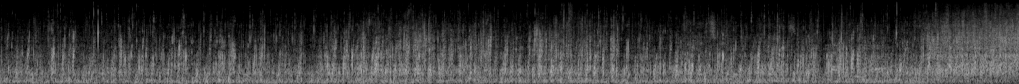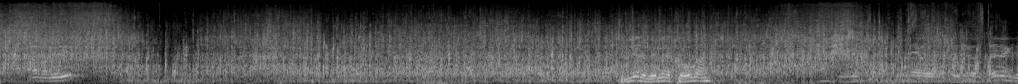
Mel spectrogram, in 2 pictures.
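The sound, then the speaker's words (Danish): A metal casting at nearly 1000 degrees, lowered into water to cool, hisses and roils as the plaster boils off it, a dense, steady seething and bubbling that runs throughout, fairly loud, with faint voices murmuring underneath. “næsten 1000 grader, så det tager sin tid at koge den af. Fed lyd. Så lige nu koger den alt øh, gipsen af.”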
